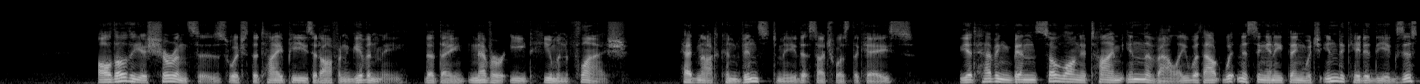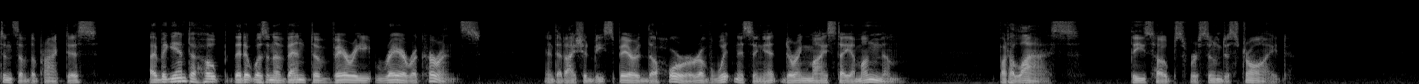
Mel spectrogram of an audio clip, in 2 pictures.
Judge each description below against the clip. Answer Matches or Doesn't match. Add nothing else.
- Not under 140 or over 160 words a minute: Doesn't match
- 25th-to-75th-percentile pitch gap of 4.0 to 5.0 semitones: Matches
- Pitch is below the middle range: Matches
